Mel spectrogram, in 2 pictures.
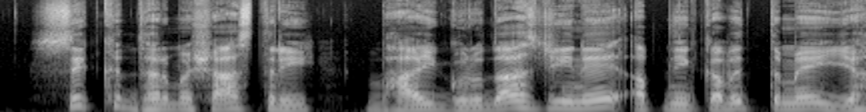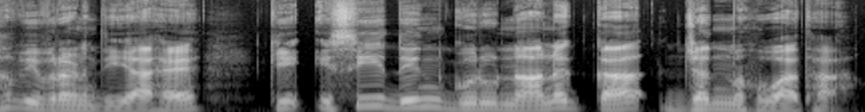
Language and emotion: Hindi, neutral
